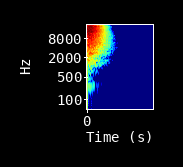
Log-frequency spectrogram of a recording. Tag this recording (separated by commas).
Hi-hat, Cymbal, Music, Musical instrument, Percussion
